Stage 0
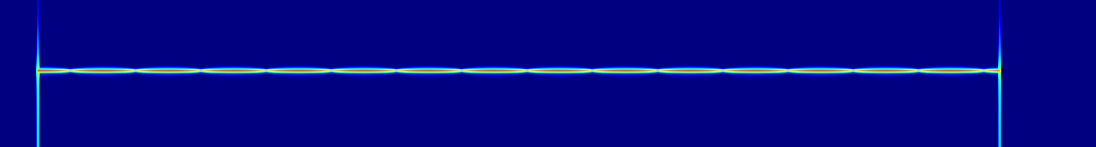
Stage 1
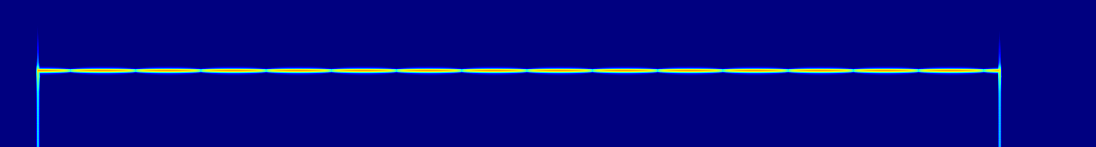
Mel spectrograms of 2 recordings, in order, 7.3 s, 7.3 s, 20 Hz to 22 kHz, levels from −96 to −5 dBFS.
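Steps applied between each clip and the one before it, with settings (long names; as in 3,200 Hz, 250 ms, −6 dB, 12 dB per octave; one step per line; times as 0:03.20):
drawn EQ curve 1,700 Hz 0 dB, 2,600 Hz +6 dB, 3,800 Hz −12 dB
level −5 dB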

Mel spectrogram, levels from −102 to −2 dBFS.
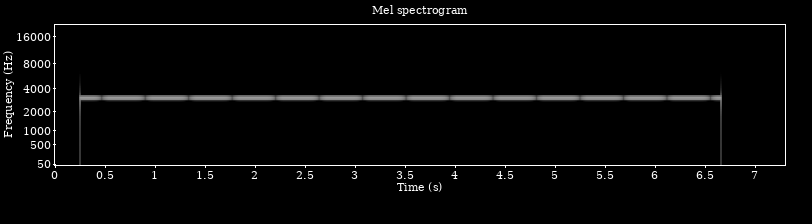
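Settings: brickwall limiter −32 dBFS, peak gain reduction 8 dB
level −6 dB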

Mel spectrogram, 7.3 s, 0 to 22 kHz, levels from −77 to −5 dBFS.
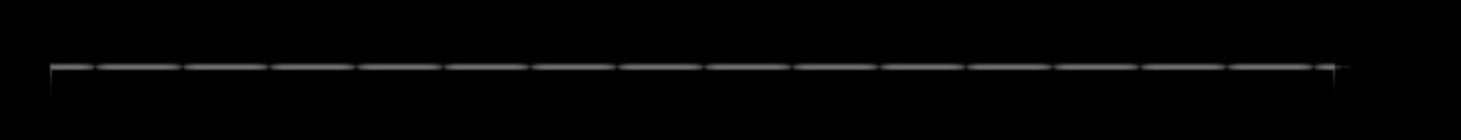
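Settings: four-comb reverb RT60 0.43 s, combs from 28 ms, DRR 20 dB
level −1.5 dB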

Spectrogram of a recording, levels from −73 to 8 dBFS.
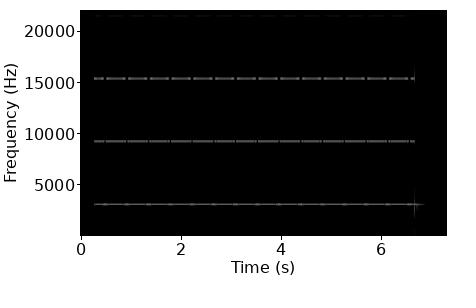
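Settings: sine wavefolder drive 15 dB, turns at −38 dBFS
phaser with its sweep stopped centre 2,900 Hz, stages 4
level +1 dB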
